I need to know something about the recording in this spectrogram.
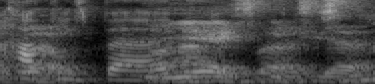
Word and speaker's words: Happisburgh: Happisburgh.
